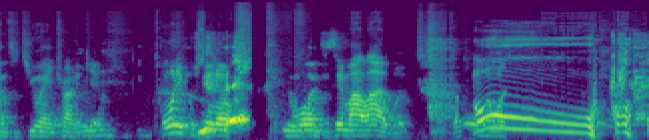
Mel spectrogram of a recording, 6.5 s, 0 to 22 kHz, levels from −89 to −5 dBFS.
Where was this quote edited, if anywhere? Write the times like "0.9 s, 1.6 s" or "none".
none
